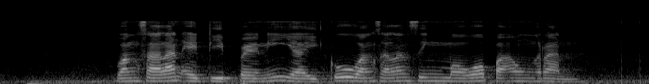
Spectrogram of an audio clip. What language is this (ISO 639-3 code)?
jav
